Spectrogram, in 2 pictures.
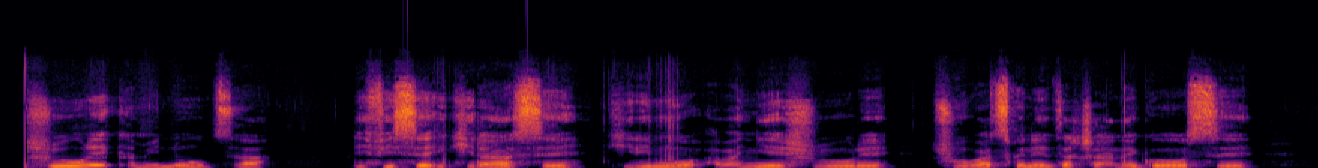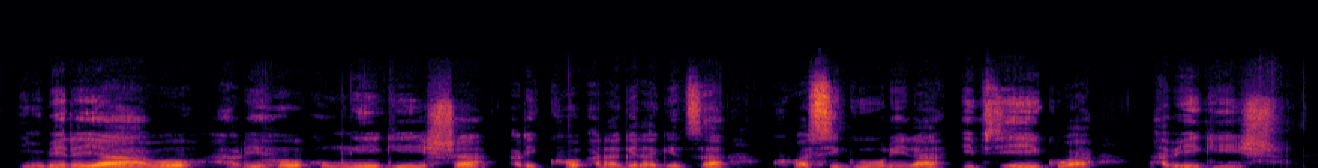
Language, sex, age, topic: Rundi, male, 36-49, education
